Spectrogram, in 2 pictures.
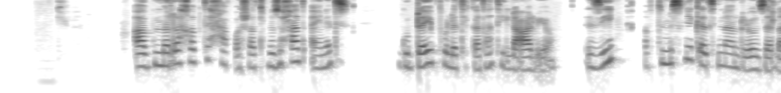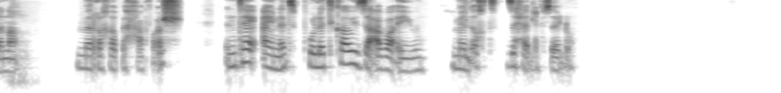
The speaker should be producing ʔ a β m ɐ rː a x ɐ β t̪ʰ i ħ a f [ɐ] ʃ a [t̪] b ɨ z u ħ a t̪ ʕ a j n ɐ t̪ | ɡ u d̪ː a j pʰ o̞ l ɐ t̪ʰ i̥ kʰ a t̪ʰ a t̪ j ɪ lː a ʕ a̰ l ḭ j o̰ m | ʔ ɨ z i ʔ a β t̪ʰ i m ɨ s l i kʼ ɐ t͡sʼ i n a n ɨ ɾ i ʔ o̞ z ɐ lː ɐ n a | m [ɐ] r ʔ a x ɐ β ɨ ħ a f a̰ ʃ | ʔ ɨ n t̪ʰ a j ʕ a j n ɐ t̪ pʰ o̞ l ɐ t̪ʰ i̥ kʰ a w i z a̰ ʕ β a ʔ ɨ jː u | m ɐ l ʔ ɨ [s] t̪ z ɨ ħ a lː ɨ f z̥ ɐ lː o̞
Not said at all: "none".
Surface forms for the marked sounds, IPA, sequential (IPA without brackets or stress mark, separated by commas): a, t̪, ɐ, x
